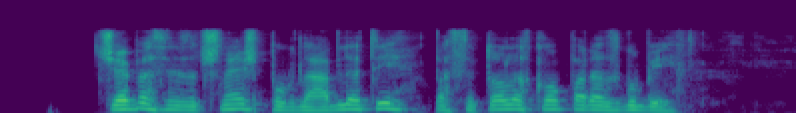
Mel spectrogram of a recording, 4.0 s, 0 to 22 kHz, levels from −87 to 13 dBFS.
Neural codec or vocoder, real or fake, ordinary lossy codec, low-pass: codec, 16 kHz, 4.8 kbps, FACodec; fake; none; 7.2 kHz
